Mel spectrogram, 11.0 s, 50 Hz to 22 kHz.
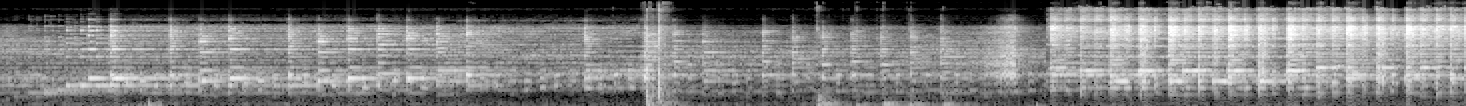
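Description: Pre-installed music plays through the small mono speakers of a cheap $9 handheld game console, a thin, tinny melody with bright repeated tones and occasional thumps, growing louder and harsher toward the end.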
